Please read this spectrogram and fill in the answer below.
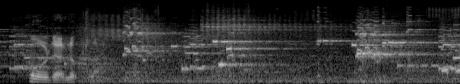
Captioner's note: robotic sounds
